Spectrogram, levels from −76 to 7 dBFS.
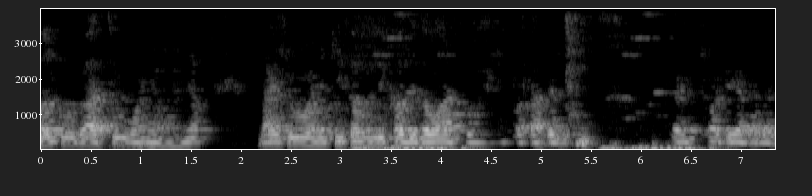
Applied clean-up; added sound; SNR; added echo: classical method WPE with log-MMSE.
